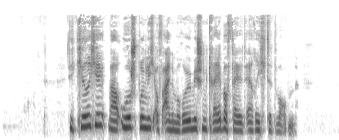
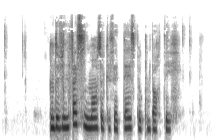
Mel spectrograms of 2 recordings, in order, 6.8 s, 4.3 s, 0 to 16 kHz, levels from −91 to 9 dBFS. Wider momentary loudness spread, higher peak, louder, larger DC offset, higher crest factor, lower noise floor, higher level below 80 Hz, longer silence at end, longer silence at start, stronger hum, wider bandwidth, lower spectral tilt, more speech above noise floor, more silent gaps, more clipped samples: about the same, 13 LU vs 13 LU; second, -10 dBFS vs -2 dBFS; second, -25 LUFS vs -16 LUFS; neither; about the same, 18 dB vs 16 dB; first, -79 dBFS vs -58 dBFS; second, -72 dBFS vs -64 dBFS; first, 0.9 s vs 0.75 s; first, 1.35 s vs 1 s; neither; about the same, 11.5 kHz vs 11.5 kHz; first, -5 dB/octave vs -3.5 dB/octave; first, 54 dB vs 42 dB; neither; neither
